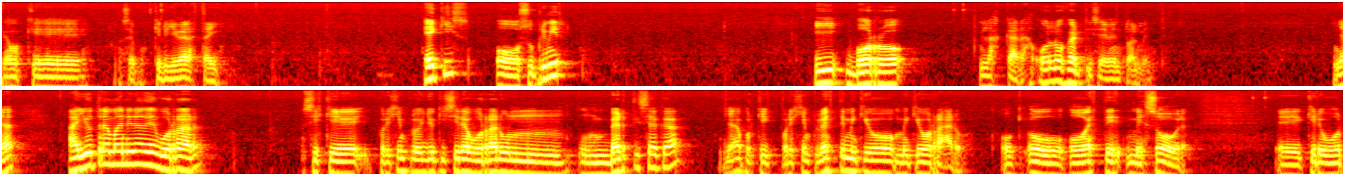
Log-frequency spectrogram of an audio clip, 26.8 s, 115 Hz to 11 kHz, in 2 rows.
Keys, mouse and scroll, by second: 2.5 middle click, 6.5 Delete, 12.5-14.1 middle drag, 14.9 ctrl+z, 15.6 ctrl+z, 16.1 ctrl+z, 16.4 ctrl+z, 16.7 ctrl+z, 16.9 ctrl+z, 17.1 ctrl+z, 17.4 ctrl+z, 17.6 ctrl+z, 17.8 ctrl+z, 18.0 ctrl+z, 18.3 ctrl+z, 18.5 ctrl+z, 21.0 middle click, 25.9 click, 26.6 middle click.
